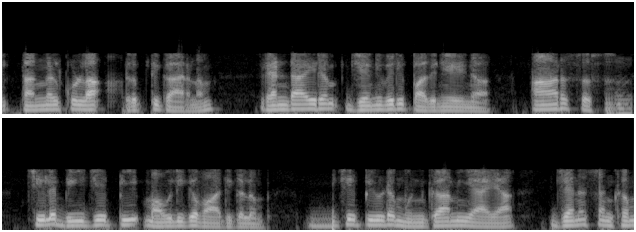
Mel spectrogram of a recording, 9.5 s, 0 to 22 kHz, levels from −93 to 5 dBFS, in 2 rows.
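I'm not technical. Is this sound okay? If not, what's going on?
No, not quite. The whole clip has gone through the old GSM full-rate codec, the phone-network squeeze. It drops everything above 4 kHz and rebuilds the voice from a rough pulse pattern, so this speech sounds buzzy and gravelly all the way through.

There are also lost GSM frames, where the phone system fills gaps by repeating the last good bit, which gives a brief metallic ringing. It happens at 0.8 to 0.92 s, just before "കാരണം രണ്ടായിരം ജനുവരി പതിനേഴിന്". It happens again at 4.46 to 4.86 s, as scattered dropouts just before "ചില ബിജെപി മൗലികവാദികളും". The third is at 7.08 to 7.23 s, right after "ചില ബിജെപി മൗലികവാദികളും".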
